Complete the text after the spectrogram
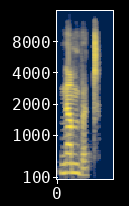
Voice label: "numbat", Indian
